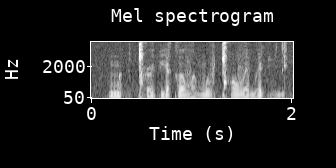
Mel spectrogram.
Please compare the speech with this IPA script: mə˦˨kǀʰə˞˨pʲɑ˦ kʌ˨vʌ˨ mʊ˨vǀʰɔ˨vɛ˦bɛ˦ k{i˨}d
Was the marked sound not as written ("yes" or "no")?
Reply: no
